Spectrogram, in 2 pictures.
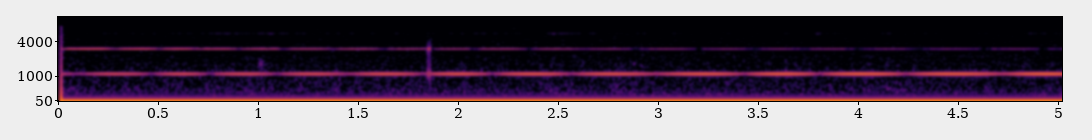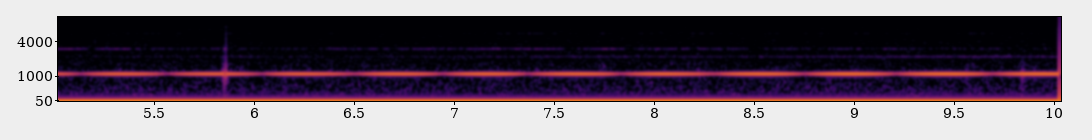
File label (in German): gerieben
